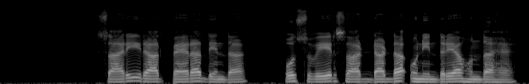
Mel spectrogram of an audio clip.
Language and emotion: Punjabi, neutral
